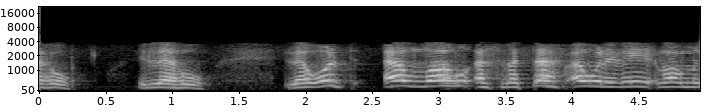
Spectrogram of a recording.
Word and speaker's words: الله: لكن في وسط الكلام هتسقط. اقول فضل الله. يبقى نطقت اللامين ورا بعض والهمزه في النص ايه تسقط. – يبقى انا هنطق اللامين ورا بعض. اللام الاولانيه مرققه اللي هي تفضل واللام لفظ الجلاله هتفخم عشان اللي هي اللام اللي قبلها ايه مفتوحه.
